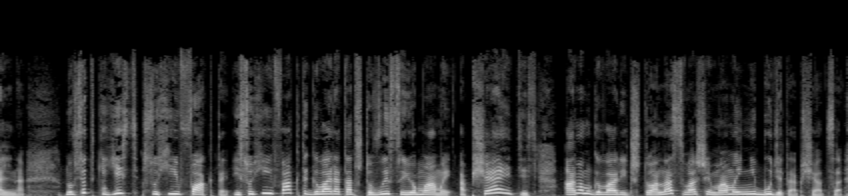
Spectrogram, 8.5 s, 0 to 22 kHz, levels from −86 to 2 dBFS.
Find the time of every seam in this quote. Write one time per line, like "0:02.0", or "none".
0:03.6
0:05.8

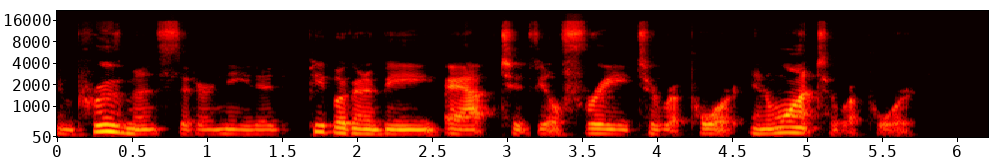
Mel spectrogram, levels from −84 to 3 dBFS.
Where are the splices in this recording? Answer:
0:01.6
0:02.6
0:03.1

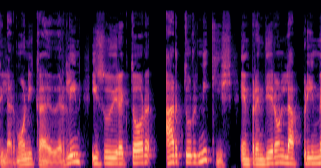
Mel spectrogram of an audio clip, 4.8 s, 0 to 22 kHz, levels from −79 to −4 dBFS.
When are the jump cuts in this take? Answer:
0:01.3
0:03.6

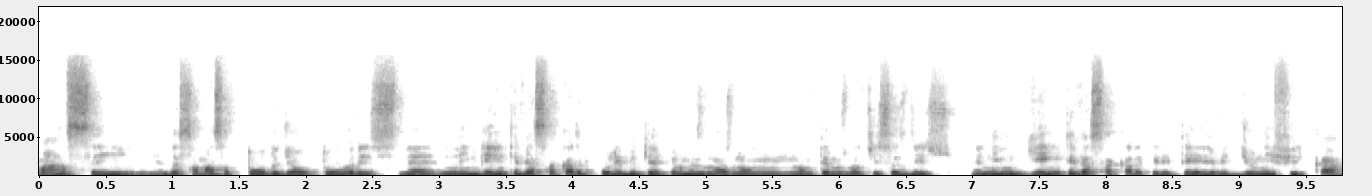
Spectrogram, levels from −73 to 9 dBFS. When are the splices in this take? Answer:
none

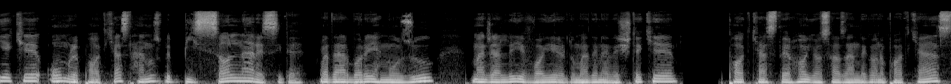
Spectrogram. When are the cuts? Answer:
0:03.8

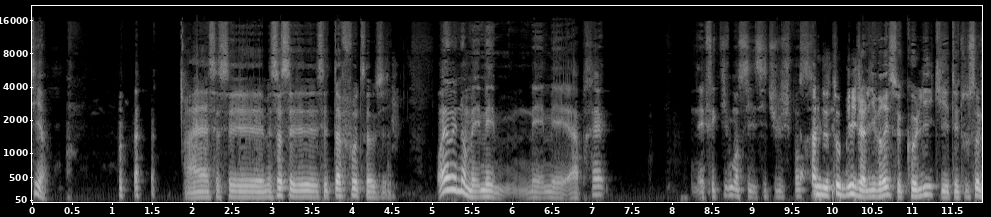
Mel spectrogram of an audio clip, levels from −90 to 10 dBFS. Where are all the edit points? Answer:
none

